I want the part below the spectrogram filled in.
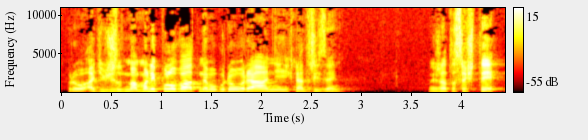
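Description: High-voiced young man preaching casually. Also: fairly even intonation, fairly bright tone. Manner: conversational, direct address with rhetorical questions.

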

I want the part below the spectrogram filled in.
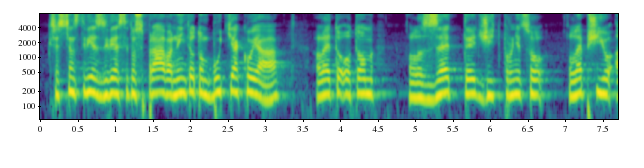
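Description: A man's voice: sits high, a little mellow. A man preaching a sermon in an earnest, conversational way, asking the congregation rhetorical questions.

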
